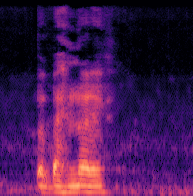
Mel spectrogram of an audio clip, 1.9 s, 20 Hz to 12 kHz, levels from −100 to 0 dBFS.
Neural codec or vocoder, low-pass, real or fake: codec, 24 kHz, 3.1 kbps, DualCodec; 10.8 kHz; fake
